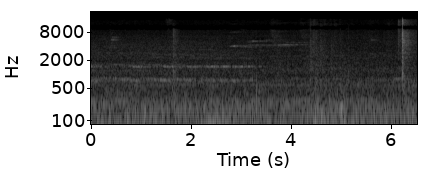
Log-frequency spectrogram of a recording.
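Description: Toronto subway T-1 train slowing into a station: a steady low rumble of wheels and running gear, with the faint whine of its GTO-VVVF AC traction motors falling in pitch as it brakes. A sharp clunk comes near the end.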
